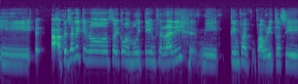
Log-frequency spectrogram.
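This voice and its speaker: The pace is very slow. A woman speaks with fairly high pitch and ordinary pitch variation. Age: 20s. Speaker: race track marshal and illustrator. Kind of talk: interview. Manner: halting, many fillers.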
